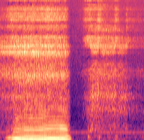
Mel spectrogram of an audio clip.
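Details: Snoring mastiff: one loud, deep, vibrating snore lasting over a second, then quiet breathing; ordinary heavy snoring.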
